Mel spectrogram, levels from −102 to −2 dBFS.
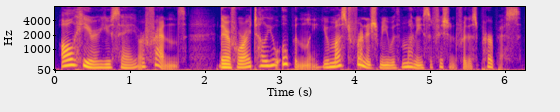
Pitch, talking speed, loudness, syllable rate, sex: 175 Hz, 200 wpm, -20 LUFS, 6.1 syllables/s, female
